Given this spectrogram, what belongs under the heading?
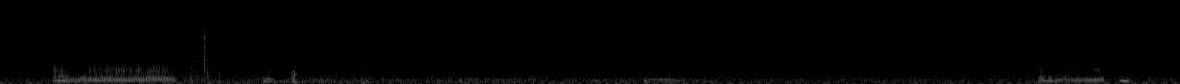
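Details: Small sleeping dog snoring: two rattling snores about ten seconds apart, with quiet breathing between them.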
